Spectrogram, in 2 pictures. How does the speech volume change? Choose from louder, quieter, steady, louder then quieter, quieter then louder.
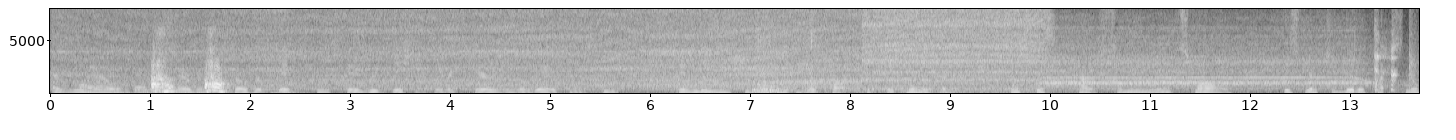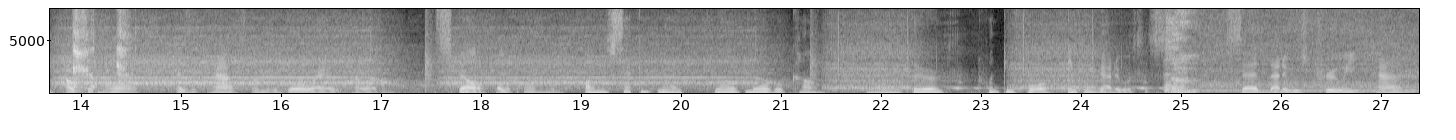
steady.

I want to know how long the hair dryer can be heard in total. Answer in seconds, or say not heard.
27 s.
